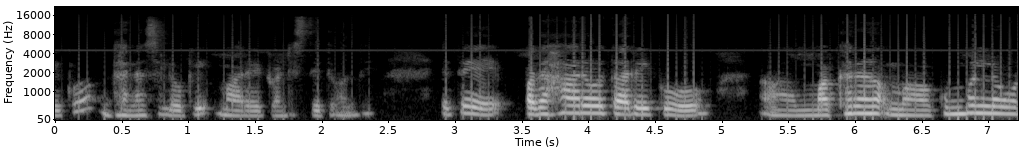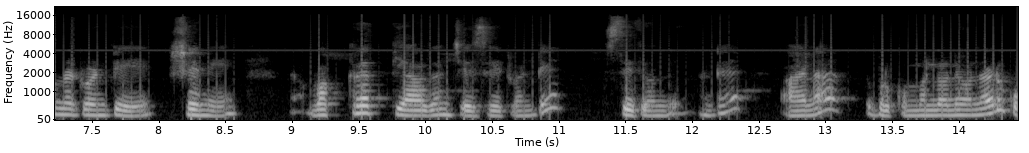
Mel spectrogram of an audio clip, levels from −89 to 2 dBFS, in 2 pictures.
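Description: From 0.06 to 14.4 s, periodic USB or driver dropouts blank about 2 ms every 64 ms: ticks, evenly spaced waveform gaps, vertical spectrogram lines.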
